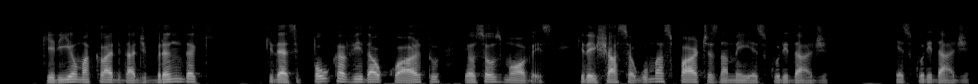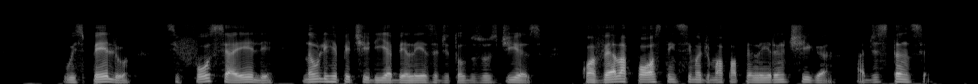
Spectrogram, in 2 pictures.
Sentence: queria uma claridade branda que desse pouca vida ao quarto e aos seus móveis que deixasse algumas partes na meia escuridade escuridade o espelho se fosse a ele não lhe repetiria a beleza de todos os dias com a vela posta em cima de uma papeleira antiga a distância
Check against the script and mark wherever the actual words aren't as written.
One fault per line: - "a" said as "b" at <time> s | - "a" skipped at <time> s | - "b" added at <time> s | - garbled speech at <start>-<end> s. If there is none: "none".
none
